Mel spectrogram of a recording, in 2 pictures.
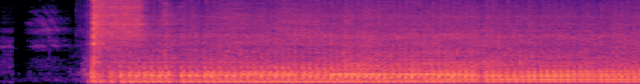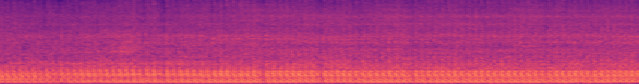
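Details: Dirt bike after a top-end rebuild, now fixed: idle speed had not been adjusted and fuel squirt was not working before; quiet first second, then the single fires and settles into a steady, even popping idle without stumbling; normal idle.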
